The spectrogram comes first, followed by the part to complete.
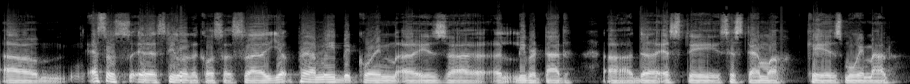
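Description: Deep, slow, halting male guest. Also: fairly even intonation, a little mellow. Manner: halting, searching for words with many "ah" pauses. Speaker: interview guest. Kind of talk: casual interview answers.

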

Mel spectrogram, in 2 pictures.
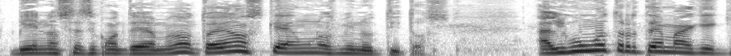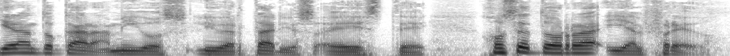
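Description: A middle-aged man from Venezuela hosting a casual talk radio discussion, often restarting and filling pauses as he thinks. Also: a little high, expressive, darkish tone, no echo. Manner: halting, many restarts and fillers. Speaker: radio show host.

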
